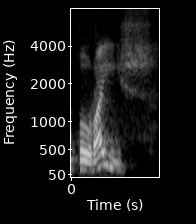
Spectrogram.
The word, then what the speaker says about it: قريش: بالدين القصر حركتين مد طبيعي، لكن قريش الياء هنا ياء ساكنة قبلها فتحة، فليست حرف مد وإنما هي حرف لين فقط تنطق ولا يزاد عليها شيئا. إذا أردت الزيادة ممكن أن تزيد 4 أو تزيد 6، لكن لا تزد وتجعلها حركتين.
